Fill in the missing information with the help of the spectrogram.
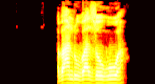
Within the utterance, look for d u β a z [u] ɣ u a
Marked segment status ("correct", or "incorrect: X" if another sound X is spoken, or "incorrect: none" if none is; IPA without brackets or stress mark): incorrect: ɔ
